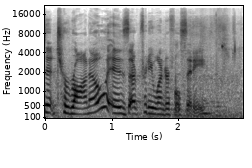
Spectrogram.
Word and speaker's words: Toronto: which right we all know how it's pronounced pronounce it like a true torontonian toronto toronto toronto it's not wonderful uh so that's the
